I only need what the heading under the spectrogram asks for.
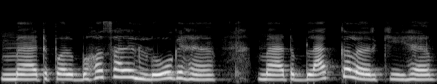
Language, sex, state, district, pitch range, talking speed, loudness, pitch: Hindi, female, Jharkhand, Garhwa, 230-265 Hz, 150 wpm, -13 LUFS, 235 Hz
